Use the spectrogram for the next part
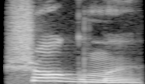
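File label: "шогмы", Komi, female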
